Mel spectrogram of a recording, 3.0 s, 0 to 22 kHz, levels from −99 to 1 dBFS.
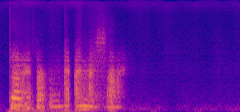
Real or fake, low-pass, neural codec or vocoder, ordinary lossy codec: fake; none; codec, 44.1 kHz, 0.9 kbps, DAC; none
